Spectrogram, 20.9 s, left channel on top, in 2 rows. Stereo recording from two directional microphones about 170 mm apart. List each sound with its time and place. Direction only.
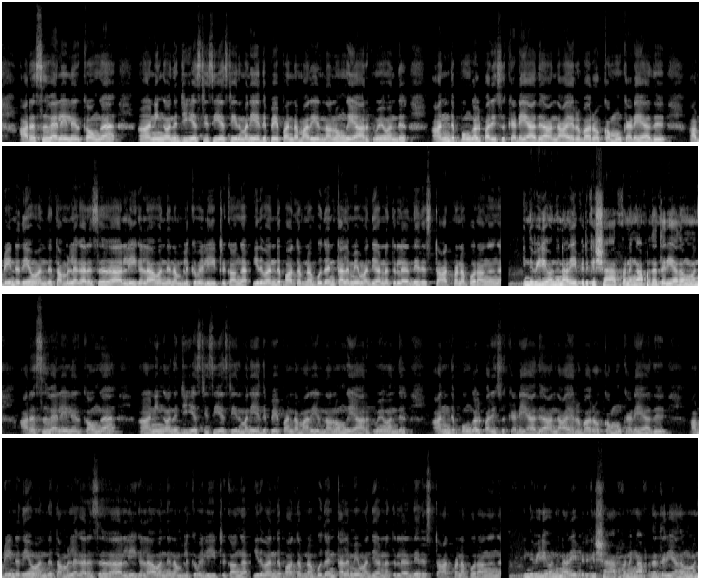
0.3 s a woman's voice: 35° left (ahead or behind)
18.3 s a woman's voice: 50° left (ahead or behind)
